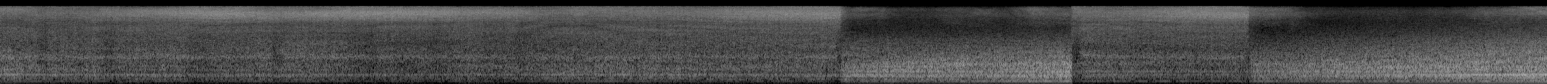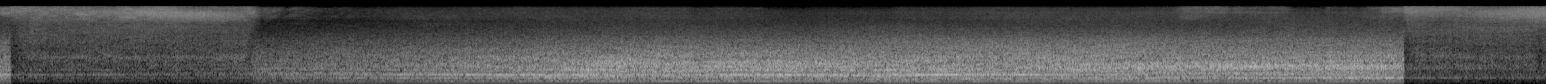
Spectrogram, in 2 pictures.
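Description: Compressed-air paint spray gun hissing steadily as it sprays, with a steady hum underneath; the hiss cuts off and restarts abruptly several times.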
